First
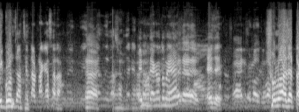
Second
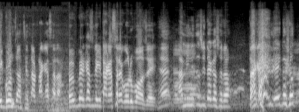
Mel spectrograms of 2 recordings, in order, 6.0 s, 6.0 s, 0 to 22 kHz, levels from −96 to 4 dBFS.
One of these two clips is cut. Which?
second; 1 cut; at 1.4 s

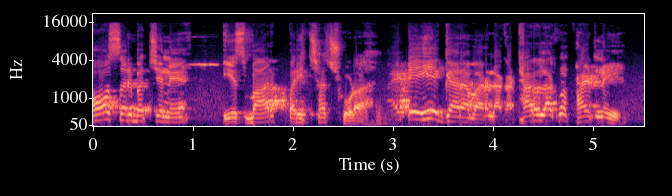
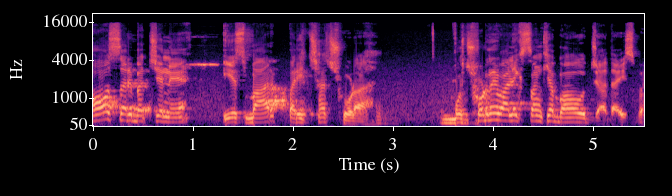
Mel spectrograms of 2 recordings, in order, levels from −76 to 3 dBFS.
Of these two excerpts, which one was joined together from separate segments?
first; 1 cut; at 3.0 s

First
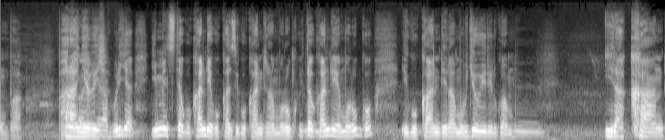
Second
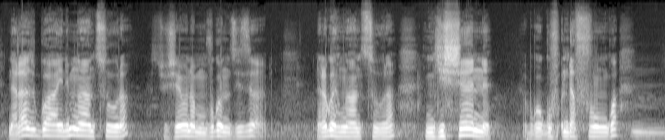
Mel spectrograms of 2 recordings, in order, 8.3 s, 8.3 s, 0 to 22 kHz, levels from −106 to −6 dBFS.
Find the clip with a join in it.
first; 1 cut; at 1.4 s

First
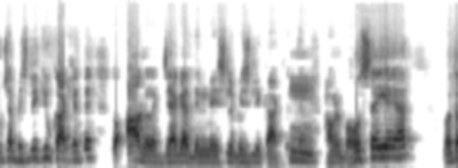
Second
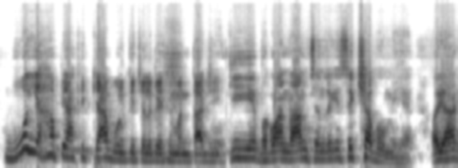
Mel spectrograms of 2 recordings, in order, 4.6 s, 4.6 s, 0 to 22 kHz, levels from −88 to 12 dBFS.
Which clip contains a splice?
second; 1 cut; at 2.2 s

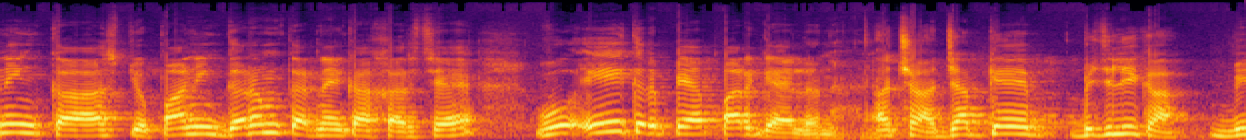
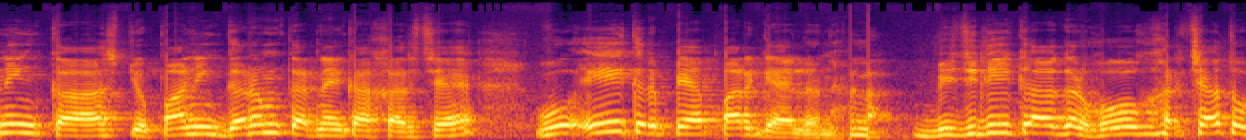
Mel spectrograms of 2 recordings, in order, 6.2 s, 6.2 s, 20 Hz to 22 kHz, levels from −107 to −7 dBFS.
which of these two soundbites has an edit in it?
second; 1 cut; at 4.4 s

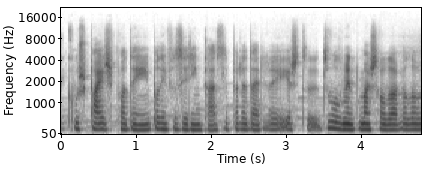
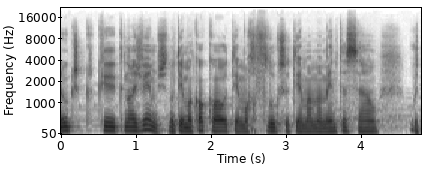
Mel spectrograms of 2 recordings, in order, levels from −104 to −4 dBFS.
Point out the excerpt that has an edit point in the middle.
second; 1 cut; at 1.5 s

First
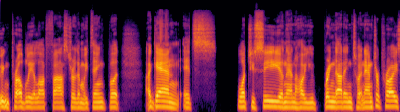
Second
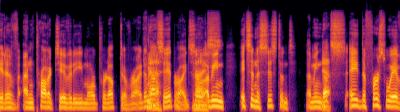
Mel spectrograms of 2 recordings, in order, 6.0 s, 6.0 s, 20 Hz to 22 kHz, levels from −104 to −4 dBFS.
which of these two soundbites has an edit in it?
second; 1 cut; at 4.5 s

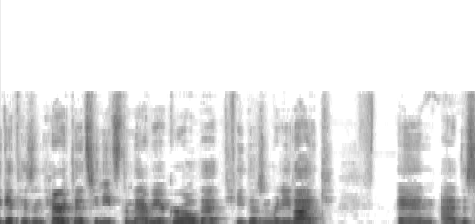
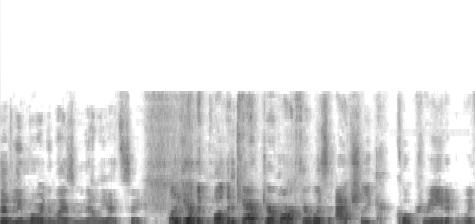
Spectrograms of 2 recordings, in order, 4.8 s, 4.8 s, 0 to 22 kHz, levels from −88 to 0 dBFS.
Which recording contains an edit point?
second; 1 cut; at 3.5 s

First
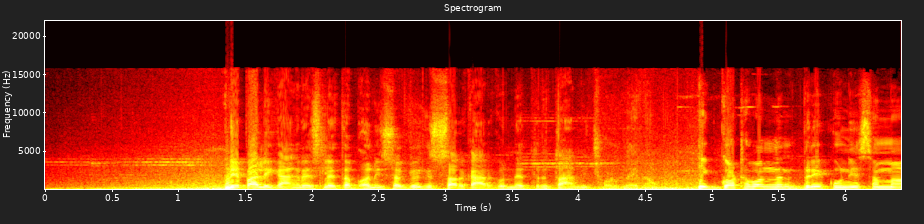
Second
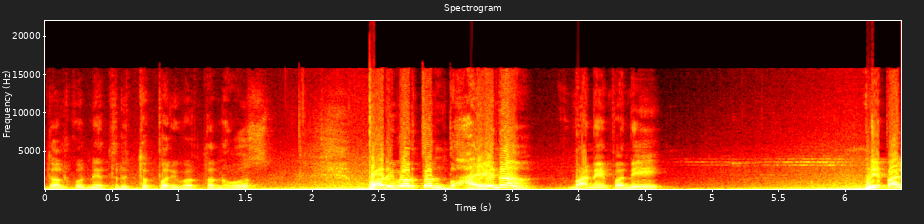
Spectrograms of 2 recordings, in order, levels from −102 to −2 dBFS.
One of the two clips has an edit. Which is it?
first; 1 cut; at 4.8 s

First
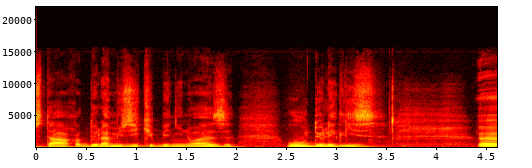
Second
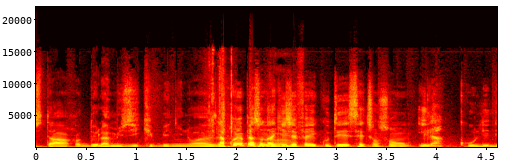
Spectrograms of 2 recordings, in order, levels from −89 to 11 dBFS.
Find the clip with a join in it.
second; 2 cuts; at 1.8 s, 3.8 s

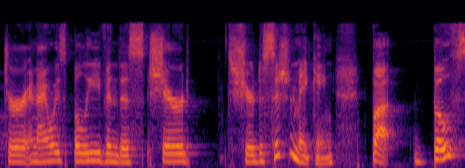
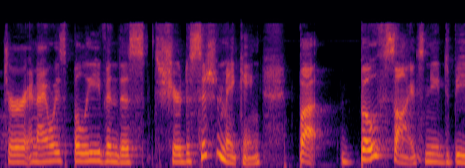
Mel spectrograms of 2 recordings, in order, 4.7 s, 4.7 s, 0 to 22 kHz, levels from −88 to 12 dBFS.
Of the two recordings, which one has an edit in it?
second; 1 cut; at 1.5 s

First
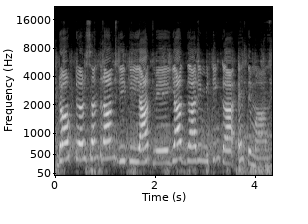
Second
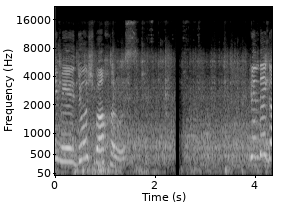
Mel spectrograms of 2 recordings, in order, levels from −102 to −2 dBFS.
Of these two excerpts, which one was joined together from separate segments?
second; 1 cut; at 2.5 s

